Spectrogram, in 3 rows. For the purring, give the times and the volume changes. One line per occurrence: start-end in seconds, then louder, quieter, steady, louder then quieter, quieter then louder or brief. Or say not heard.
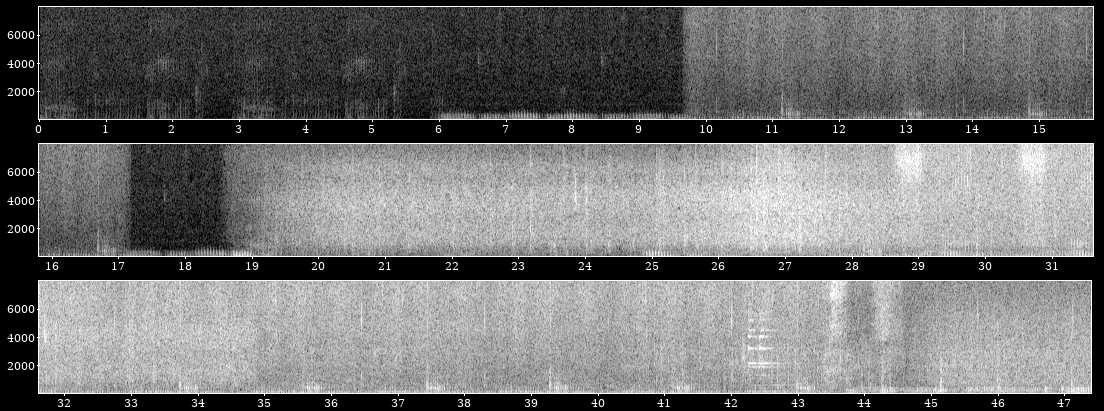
0.0-47.3 louder.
